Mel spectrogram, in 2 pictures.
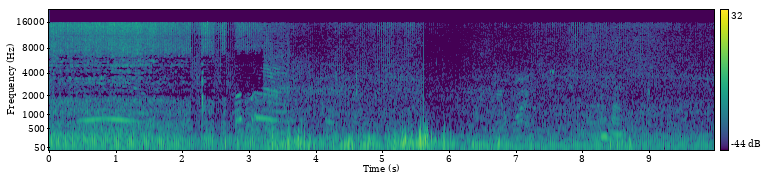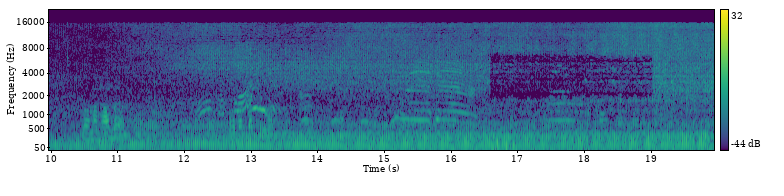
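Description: A small model plane engine idles steadily outdoors.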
